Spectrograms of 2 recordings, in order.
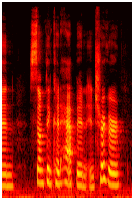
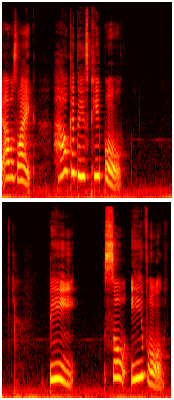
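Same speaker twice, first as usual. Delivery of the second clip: higher, strained voice fighting tears; holding back tears; 6 semitones higher than usual. Real, not acted. Host retelling a stolen-baby story to viewers, near real tears. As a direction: keep talking while trying not to cry. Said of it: "Ooh, I'm trying not to cry".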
